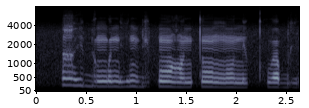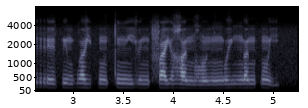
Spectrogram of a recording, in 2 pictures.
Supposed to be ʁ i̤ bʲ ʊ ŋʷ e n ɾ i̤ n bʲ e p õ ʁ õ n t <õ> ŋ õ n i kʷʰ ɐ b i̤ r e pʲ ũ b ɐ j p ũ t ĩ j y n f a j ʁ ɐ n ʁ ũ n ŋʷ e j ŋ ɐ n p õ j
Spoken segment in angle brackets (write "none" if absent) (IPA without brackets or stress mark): õ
